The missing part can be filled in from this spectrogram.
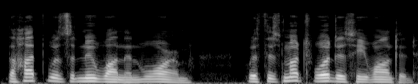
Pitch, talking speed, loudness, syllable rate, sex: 125 Hz, 215 wpm, -17 LUFS, 5.0 syllables/s, male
